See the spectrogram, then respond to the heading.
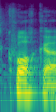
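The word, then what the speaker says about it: quokka: normally am but yeah it's not quo it's quaka apparently so thank you to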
